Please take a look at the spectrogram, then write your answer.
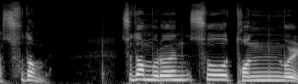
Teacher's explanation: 수돗물은 수돈물 이렇게 발음이 니은으로 나겠죠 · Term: 니은 발음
